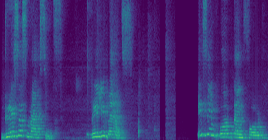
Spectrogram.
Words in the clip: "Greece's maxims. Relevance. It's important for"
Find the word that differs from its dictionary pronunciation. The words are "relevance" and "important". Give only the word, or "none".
relevance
